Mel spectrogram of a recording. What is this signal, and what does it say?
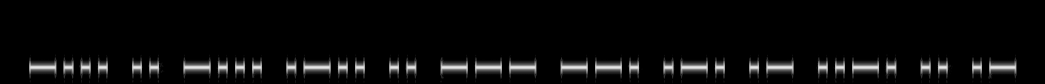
Morse code, heard as a keyed tone, about 14 wpm, 800 Hz. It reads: BIBLIOGRAFIA
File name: audios / portugais / portugais texte en clair 1 vitesse 14 mots minutes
